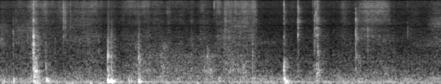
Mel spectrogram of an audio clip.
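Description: Small plastic clicks and taps come from a toy being handled close by.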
